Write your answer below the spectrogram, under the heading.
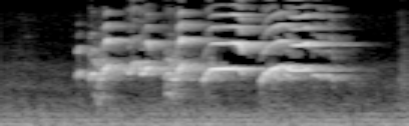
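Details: A cockatiel gives a loud run of harsh, rising and falling chattering notes. The owner wonders whether it is trying to say a word.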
